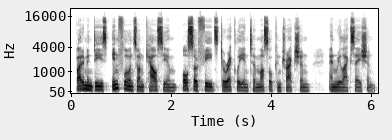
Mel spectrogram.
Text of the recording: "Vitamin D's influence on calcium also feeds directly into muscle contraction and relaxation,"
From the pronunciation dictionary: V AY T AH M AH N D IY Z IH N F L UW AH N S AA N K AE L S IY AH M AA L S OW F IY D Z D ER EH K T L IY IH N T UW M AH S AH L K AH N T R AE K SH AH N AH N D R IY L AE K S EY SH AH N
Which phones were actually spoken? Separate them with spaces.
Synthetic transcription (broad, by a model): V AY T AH M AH N D IY Z IH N F L UW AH N S N K AE L S IY AH M AA L S OW F IY D Z D ER EH K T L IY IH N T UW M AH S L K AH N T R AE K SH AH N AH N R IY L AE K S EY SH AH N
